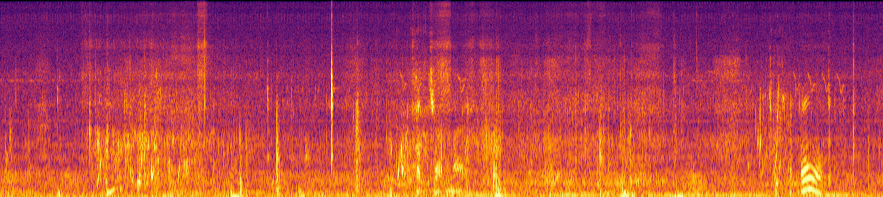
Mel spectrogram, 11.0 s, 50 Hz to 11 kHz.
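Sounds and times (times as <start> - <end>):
boat engine hum: 0.0 - 11.0.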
